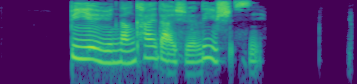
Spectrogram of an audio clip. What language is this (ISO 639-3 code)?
zho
